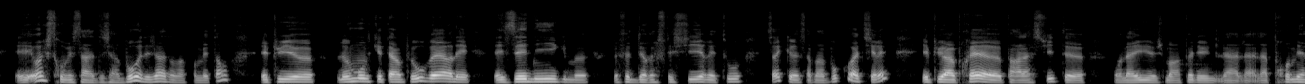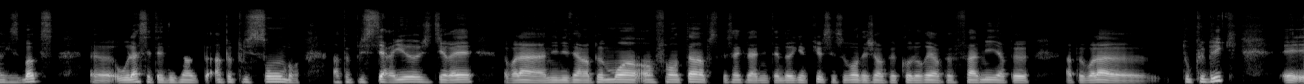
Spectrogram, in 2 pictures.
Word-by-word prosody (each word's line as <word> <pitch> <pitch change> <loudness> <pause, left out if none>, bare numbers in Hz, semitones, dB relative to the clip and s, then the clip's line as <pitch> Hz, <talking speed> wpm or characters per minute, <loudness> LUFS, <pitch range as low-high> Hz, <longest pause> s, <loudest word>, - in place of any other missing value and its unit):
et - - -4
et, - - +3
ouais, 190 - +3
je - - -9
trouvais 105 -3 -3
ça, 100 -1 -5
déjà, 95 +1 -10
beau, 165 - +3
déjà, 130 +3 0
dans 105 -3 -6
un - - -10
1er 95 +1 -8
temps 210 - -5 0.3
et - - 0
puis, 125 -1 0
heu, 115 -1 +4 0.2
le 120 +2 +2
monde 140 -1 +4
qui 125 - 0
était 120 - +2
un 115 -1 +2
peu 125 +3 -2
ouvert, 140 -3 +6
les 115 -3 0 0.2
les 110 +3 -1
énigmes, 130 -4 +4
heu, 105 0 -1 0.2
le 100 - -6
fait 120 +3 -2
de 110 - -2
réfléchir 110 +2 -3
et 100 - -1
tout, 130 +5 -5 0.2
c'est - - -5
vrai - - -2
que 105 - 0
ça 100 - -9
m'a 95 -1 -4
beaucoup - - -3
attiré. - - +1 0.4
Et 115 - +2
puis 120 +1 +4
après, 110 +5 +4
heu, 105 -8 +7
par 100 0 -4
la 100 0 -4
suite, 135 +8 -6
heu, 95 -2 0 0.3
on 100 0 -6
a 100 - +1
eu, 100 -1 0
je 95 - -17
me - - -1
rappelle, 100 +3 -4
une 95 -1 -4
la 90 -2 -6
la - - -8
la - - -6
1re 115 -2 -2
Xbox, 105 +6 0 0.4
heu, 90 -1 0
où, 105 +3 +1
là, 115 +2 +6
c'était 110 -4 -4
des 100 0 -4
jeux 105 +1 -3
un 100 - -1
p - - -4
un 105 - -3
peu 120 - -5
plus 115 +2 -10
sombres, 120 -5 0 0.3
un 100 - -6
peu 115 - -9
plus 110 +2 -11
sérieux, 115 +4 +2
je 105 -2 -11
dirais. 110 +1 +3 0.3
Voilà, 100 0 +2
un 95 - -3
univers 105 0 -1
un 100 - -1
peu 110 +2 -1
moins 110 0 +5
enfantin, 110 +2 +2
parce - - -15
que - - -12
c'est 105 - -5
vrai 105 - -1
que - - -5
la 95 - +1
Nintendo 95 0 -1
Game 100 -1 -3
Cube, 120 -3 -3
c'est 100 - -12
souvent 105 +1 0
des 100 - -1
jeux 105 - -1
un 100 - 0
peu 100 0 -4
colorés, 100 +1 +1
un 100 - +1
peu 100 - -6
famille, 105 +1 0
un 100 - -1
peu 95 -1 +2 0.4
un - - -6
peu - - -7
voilà, 100 +2 +5
heu, 85 -3 -1 0.3
tout 120 - -4
public. 140 - -1 0.5
Et - - +3
105 Hz, 260 wpm, -24 LUFS, 100-115 Hz, 0.5 s, heu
